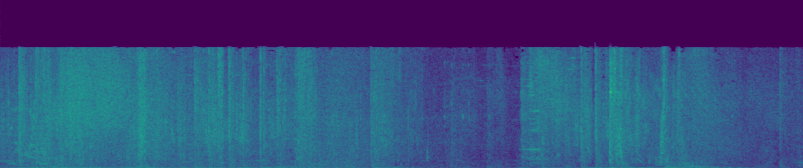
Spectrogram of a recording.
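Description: Fiery explosions burst.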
